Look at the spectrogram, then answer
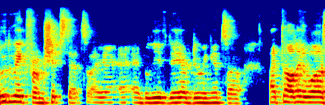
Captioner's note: murmurs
